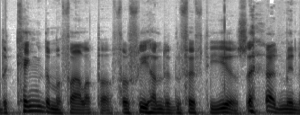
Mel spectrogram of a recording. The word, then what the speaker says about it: Alba: but how can you really differentiate yourself it's alipa no i don't believe it's what aleppo it's pronounced it's garlic for scotland it's scott's galaxy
